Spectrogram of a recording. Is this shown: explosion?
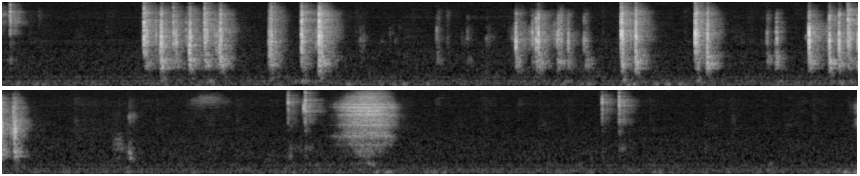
no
